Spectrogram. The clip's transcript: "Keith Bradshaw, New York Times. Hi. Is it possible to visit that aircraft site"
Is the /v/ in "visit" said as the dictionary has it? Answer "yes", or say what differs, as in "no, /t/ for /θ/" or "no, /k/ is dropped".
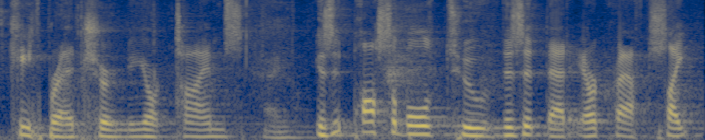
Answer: yes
